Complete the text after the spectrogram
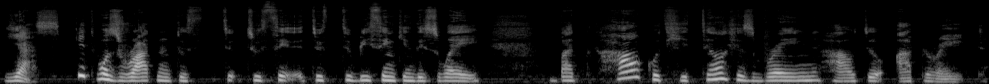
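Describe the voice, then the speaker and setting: A woman teacher reading a storybook aloud, pausing to explain and rephrase words simply for learners. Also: lowish voice, darkish tone, breathy edge, no room sound.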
